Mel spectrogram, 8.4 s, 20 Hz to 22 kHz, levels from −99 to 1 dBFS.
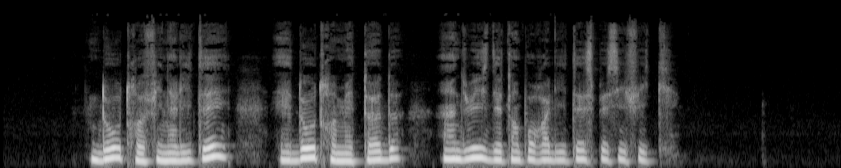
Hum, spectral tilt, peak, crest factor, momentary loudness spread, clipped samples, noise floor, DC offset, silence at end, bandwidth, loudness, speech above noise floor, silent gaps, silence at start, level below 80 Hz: none; -8.5 dB/octave; -6 dBFS; 16 dB; 10 LU; under 0.1%; -82 dBFS; under 0.1%; 1.8 s; 12 kHz; -21 LUFS; 62 dB; none; 0.9 s; -62 dBFS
